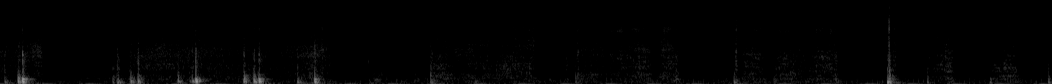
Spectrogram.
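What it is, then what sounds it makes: Cardboard shoe box. Fingertips and nails rub and scratch across the lid of a large, hollow black Adidas cardboard shoe box. Several soft, low taps with a dull, hollow knock stand out in the first few seconds and once more near the end. Quiet, dry scraping and brushing continues in between.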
